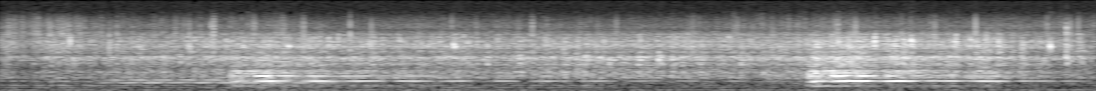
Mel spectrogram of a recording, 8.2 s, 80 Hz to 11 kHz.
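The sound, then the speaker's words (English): Steady, dense rain hisses and patters throughout at 10 o'clock at night, while a low droning horn-like tone sounds twice over it, once near the start and again toward the end. “How long do we have to stand here in this confounded rain?”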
